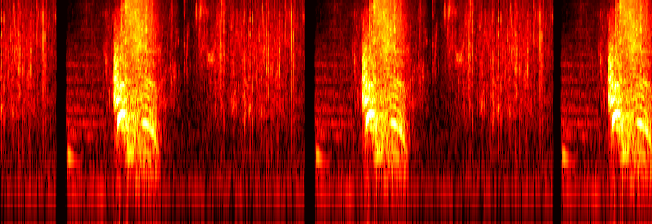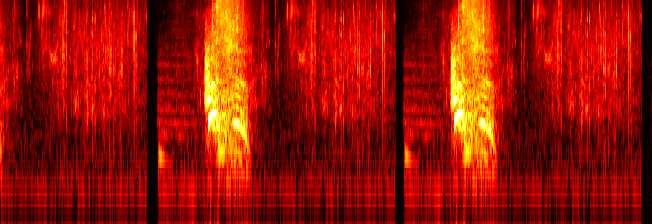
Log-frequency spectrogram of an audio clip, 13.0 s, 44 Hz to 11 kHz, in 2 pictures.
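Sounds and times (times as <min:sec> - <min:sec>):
man sneezing: 0:06.1 - 0:06.6, 0:08.6 - 0:09.1, 0:11.0 - 0:11.6.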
